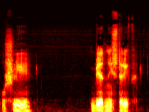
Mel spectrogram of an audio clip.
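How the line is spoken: Sighing. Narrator (Russian): Я вздохнул

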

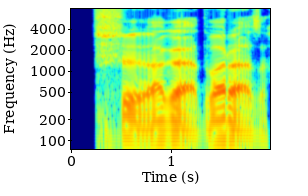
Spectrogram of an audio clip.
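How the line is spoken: Chuckling. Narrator (Russian): хохотнул Толик

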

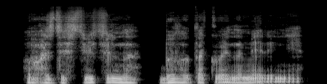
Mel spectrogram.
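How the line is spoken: Barely audible, horrified question. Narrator (Russian): Еле слышным голосом осведомился, как человек, охваченный ужасом при мысли о том, чего он лишился по причине своей глупости и греховности

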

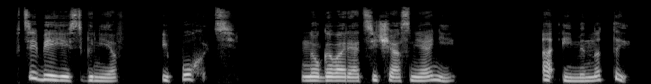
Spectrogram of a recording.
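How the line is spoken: Calm. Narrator (Russian): спокойно сказала Юстиция

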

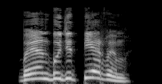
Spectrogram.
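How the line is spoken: Shout. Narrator (Russian): крикнул я

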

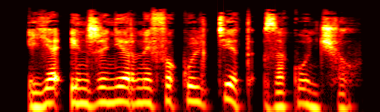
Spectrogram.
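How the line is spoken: Calm reply. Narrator (Russian): спокойно ответил мой супруг

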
